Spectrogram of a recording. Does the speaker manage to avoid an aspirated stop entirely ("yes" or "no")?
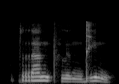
no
